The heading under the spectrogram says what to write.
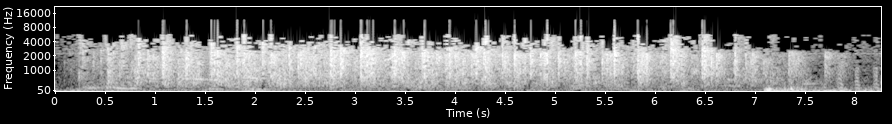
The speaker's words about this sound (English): I'm so proud that she's made the journey, and please give her a warm round of applause.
